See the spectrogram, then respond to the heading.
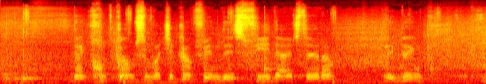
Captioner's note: Dutch spoken audio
